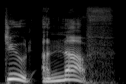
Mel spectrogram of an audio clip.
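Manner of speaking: loud, slow, firm "Dude, enough"; firm warning. Retold or imitated. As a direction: lay down the law, slow and loud. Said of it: "And I said".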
